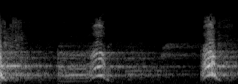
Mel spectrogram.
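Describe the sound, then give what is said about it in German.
A dog gives two short, sharp barks about a second apart, with whining, tonal vocal sounds between and before them. The barks are loud and clear, and no one talks. “Entfernter verwandte Rassen reagieren eher mit Bellen.”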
